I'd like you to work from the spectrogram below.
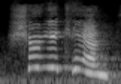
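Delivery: very high, squeaky little voice; high-pitched cartoon pigtail. A narrator's reading. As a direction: squeak it like a tiny talking pigtail. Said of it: "said the pigtail".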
